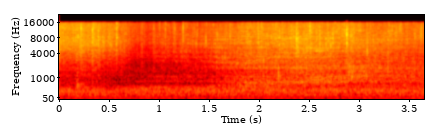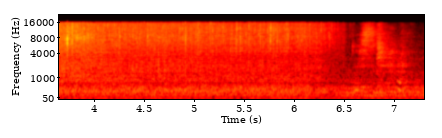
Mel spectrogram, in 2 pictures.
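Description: Beaten eggs sizzle as they pour into a hot pan.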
